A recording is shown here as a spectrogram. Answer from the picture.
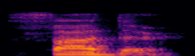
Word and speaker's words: father: Father, father.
